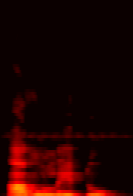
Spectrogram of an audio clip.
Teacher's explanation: essas duas palavras a sílaba tônica sendo a penúltima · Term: paroxítona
